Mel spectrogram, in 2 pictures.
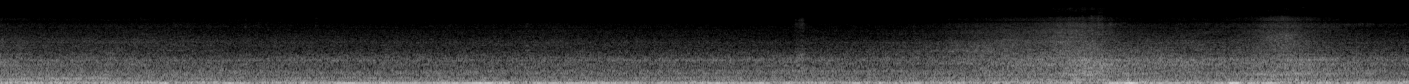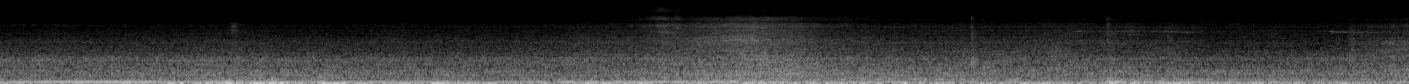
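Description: Motor vehicle running, a continuous low rumble of engine and road noise. A steadier low hum comes in for several seconds midway, and there are a few brief swells of noise.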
